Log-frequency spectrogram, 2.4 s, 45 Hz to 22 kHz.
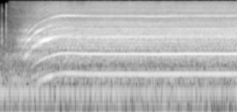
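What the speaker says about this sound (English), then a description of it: "Now, on the Dremel, you want to start it off low" A Dremel rotary tool spins up from a low start to a steady high-pitched whine while polishing a Honda GCV160 lawnmower carburetor, heard close and alone.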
